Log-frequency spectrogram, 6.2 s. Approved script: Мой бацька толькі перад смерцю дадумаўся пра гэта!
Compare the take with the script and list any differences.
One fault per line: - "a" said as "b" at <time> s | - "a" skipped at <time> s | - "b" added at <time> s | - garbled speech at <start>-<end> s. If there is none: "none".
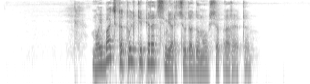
none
